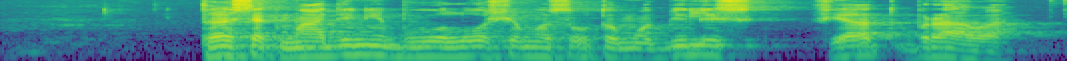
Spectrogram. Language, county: Lithuanian, Panevėžys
